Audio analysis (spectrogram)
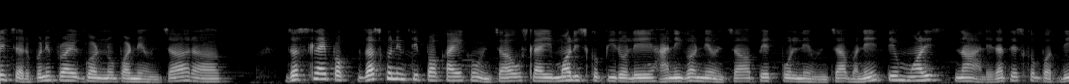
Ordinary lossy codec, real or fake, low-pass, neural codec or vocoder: none; real; 5.4 kHz; none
